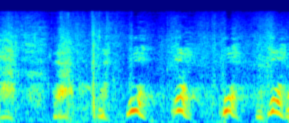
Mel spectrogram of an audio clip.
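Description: A man's voice making short hooting calls, each rising then falling in pitch, repeated about three times a second and quickening toward the end.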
